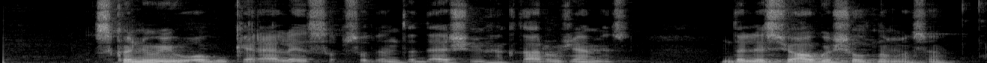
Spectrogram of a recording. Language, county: Lithuanian, Marijampolė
